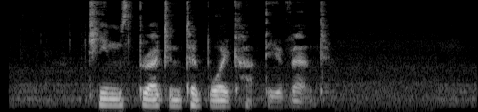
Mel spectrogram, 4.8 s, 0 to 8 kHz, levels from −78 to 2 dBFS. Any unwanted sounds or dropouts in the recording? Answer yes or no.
no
